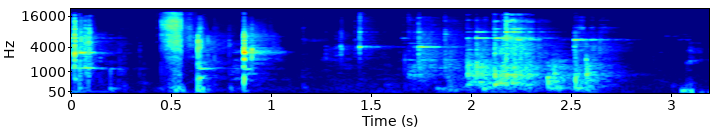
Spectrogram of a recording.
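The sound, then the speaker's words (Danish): A bottle of Ørbæk pilsner beer is opened amid a few sharp glassy and metallic clinks, followed by a longer stretch of rattling and scraping, with no voices. “Skal vi åbne øh, flasken? Ja, lad os det, lad os det.”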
